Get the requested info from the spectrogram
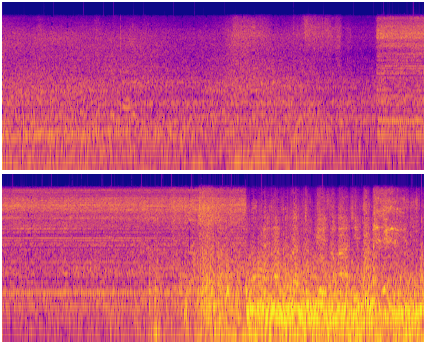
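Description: Tram running, heard from inside the passenger car. About seven and a half seconds in, music starts suddenly and gets louder near the end.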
